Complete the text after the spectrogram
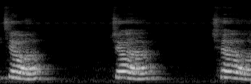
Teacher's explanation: तो इनको तालव्य वर्ण थे और इनका उच्चारण करते समय जो जीभ है, जो जीवा है, वो तालु को तो टच करती है, लेकिन साथ में एक घर्षण पैदा होता है, एक संघर्ष पैदा होता है, एक कंपन पैदा होता है, इसलिए इन्हें संघर्षी व्यंजन बोला गया।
